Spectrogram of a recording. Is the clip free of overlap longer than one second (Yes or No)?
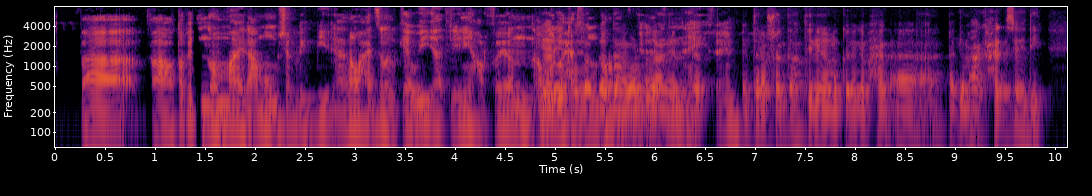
No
